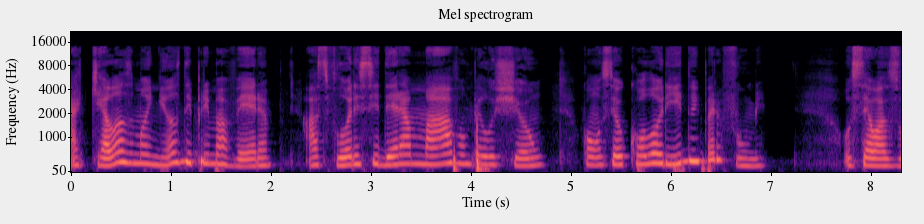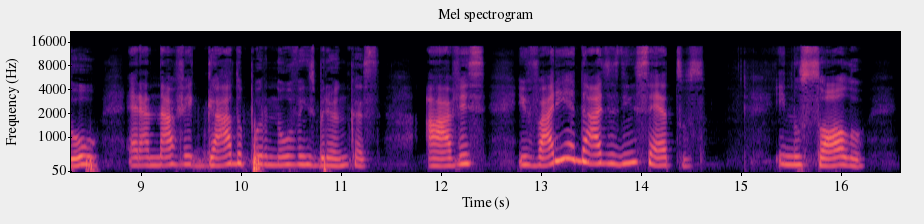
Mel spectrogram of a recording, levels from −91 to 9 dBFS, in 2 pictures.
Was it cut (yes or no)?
yes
